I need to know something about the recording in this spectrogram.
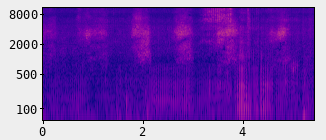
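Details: Lynx point Siamese cat purring very loudly while being brushed, also trying to bite the brush; a steady low rumbling purr with soft brushing strokes and a few louder thumps near the end.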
